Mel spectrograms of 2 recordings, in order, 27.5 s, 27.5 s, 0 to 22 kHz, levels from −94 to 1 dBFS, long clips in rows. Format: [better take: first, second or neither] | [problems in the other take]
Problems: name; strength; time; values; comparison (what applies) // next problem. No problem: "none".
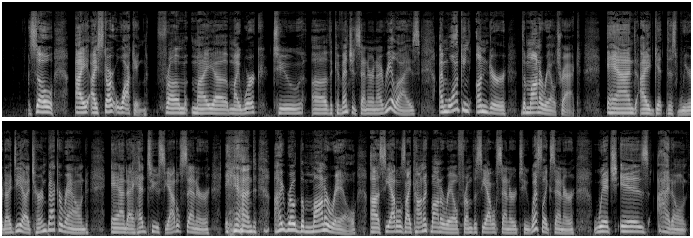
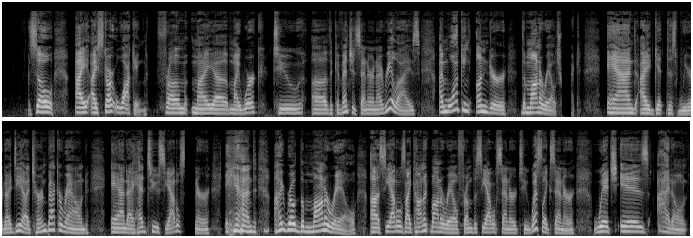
first | audio cutting out; at 11 s and at 17 s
